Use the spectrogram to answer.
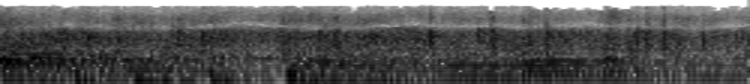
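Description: A church audience applauds and acclaims during worship: dense, continuous clapping holds at a steady level for the whole stretch, with no single claps standing out.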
